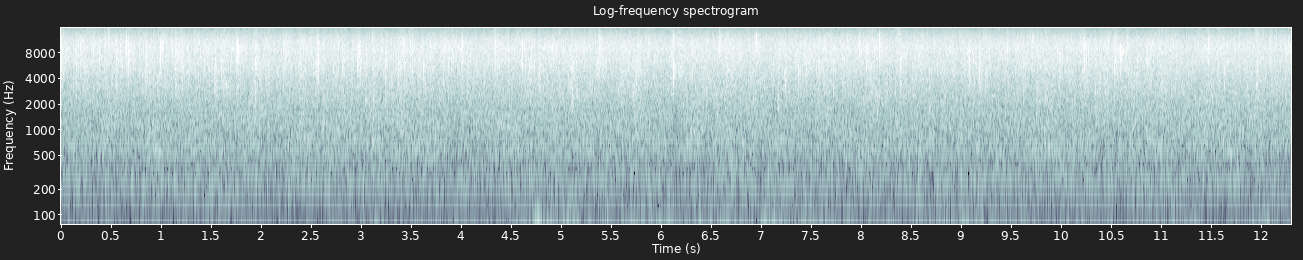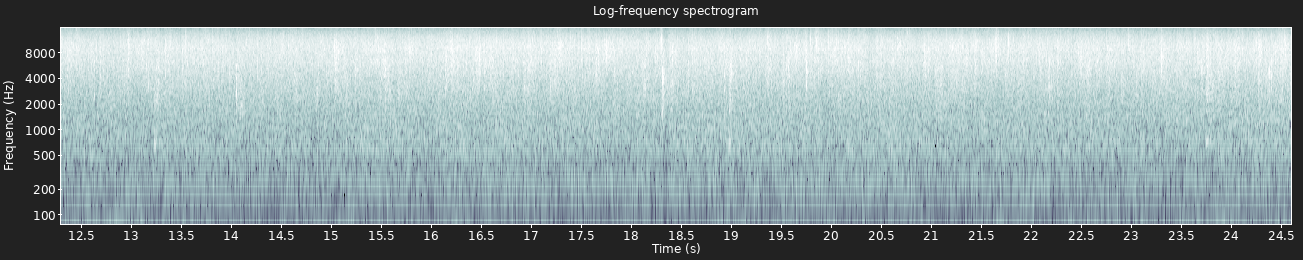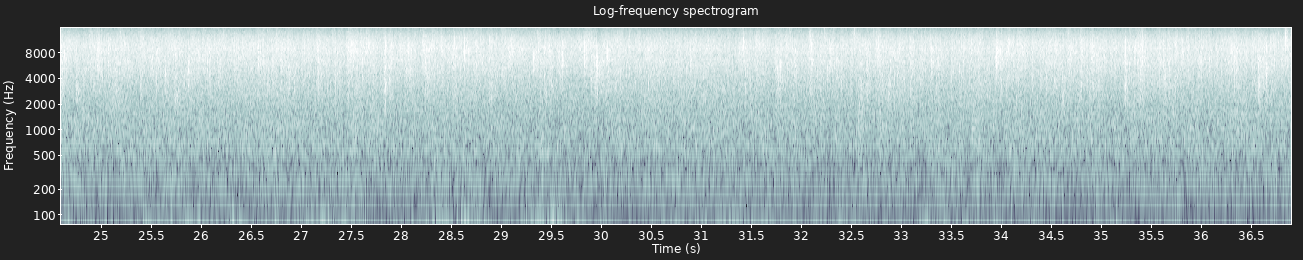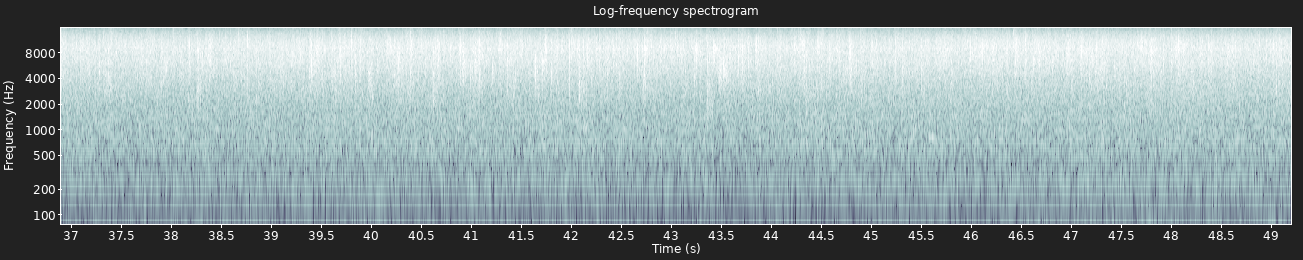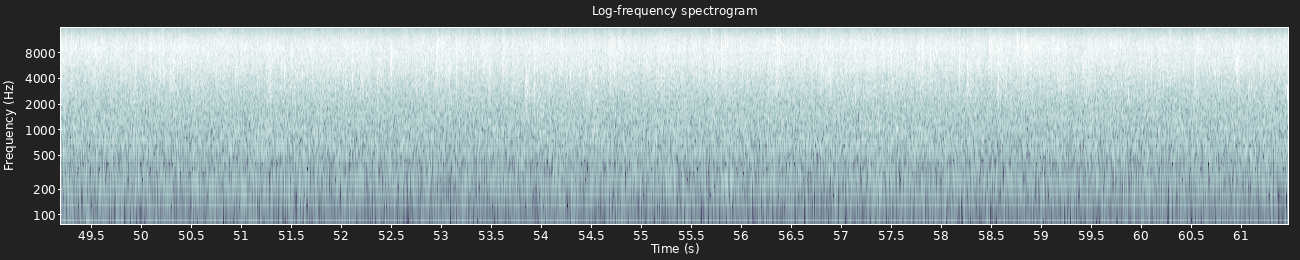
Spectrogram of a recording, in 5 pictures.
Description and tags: Rain on Shed Roof
Stereo recording of the sound of a heavy rain hitting a large plastic shed roof. Exterior.
weather, exterior, rain, storm, shed, field-recording, plastic, roof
